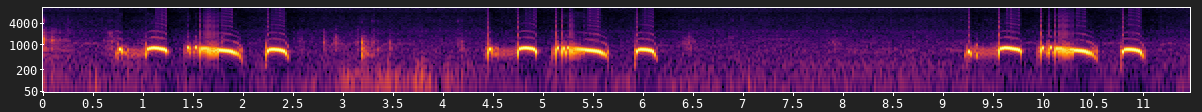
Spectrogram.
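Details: Spotted dove training its voice in the morning, giving three repeated phrases of two short coos and a long falling coo, separated by pauses of several seconds.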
